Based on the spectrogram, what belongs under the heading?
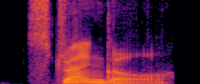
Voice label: "strangle", British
